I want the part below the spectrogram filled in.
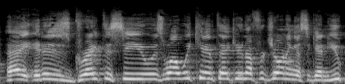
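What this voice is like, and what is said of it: Pennsylvania regional accent. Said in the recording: “your accent, it sounds like my entire family... from Plum, Pennsylvania... my whole family sounds like you”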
